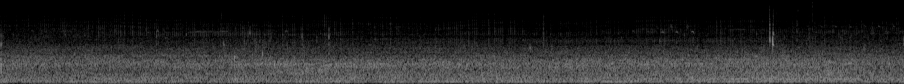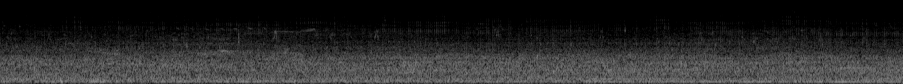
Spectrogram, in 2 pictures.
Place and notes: dvorjane, drava river - river flow, power line, birds
25 February 2014, 16:49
